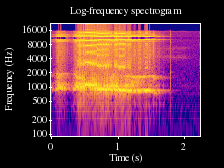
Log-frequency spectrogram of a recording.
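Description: A loud, drawn-out howling call: a short burst, then one long note lasting about a second and a half that falls slightly in pitch and cuts off.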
